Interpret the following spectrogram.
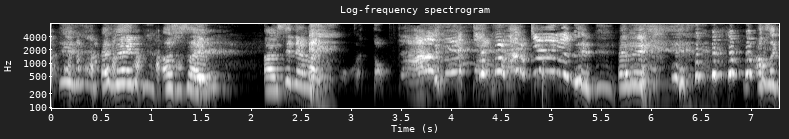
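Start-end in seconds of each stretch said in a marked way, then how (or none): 3.0-5.3 much higher, laughing what the fuck; laughing disbelief. Retold or imitated. Retelling to friends his shocked reaction, high laughing disbelief.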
